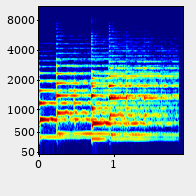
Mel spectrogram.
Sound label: Chill Alert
